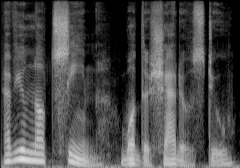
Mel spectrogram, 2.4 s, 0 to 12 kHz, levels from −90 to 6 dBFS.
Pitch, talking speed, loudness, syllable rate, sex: 110 Hz, 200 wpm, -17 LUFS, 4.1 syllables/s, male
